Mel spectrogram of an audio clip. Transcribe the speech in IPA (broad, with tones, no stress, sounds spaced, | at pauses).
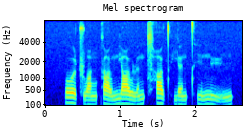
o˥˩ ʊ̯ ʈ͡ʂ w ɑ˧˥ ŋ k ɑ˧˥ ʊ̯ n̪ j ɑ˥˧ ʊ̯ ɻ ə˥˧ n t͡sʰ ɑ˥˩ ʊ̯ t̪ʰ j ɛ˧˥ n t̪ʰ i˧˥ n̪ y̰˨˩˦ n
